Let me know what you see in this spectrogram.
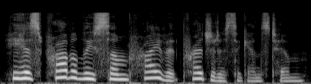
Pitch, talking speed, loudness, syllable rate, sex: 225 Hz, 155 wpm, -17 LUFS, 5.4 syllables/s, female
